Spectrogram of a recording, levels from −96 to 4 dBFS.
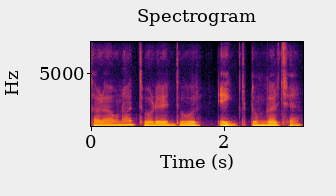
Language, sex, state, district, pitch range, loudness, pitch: Gujarati, male, Gujarat, Valsad, 150-160 Hz, -14 LUFS, 155 Hz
